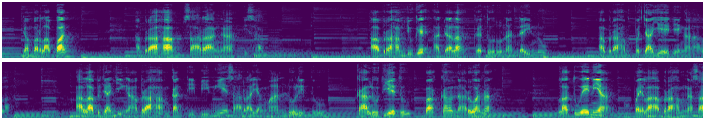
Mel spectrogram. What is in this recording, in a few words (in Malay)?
good news melayu tanjung raja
